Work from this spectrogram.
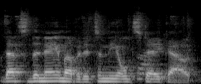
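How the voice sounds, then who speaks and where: A man's voice: mid-range voice, a little fast, echoey room, over a noisy crowd. A man co-hosting a casual podcast at home, joking with his co-host and plugging local spots. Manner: jokey, banters and plugs local spots. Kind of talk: casual chat. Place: home, room with pets.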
